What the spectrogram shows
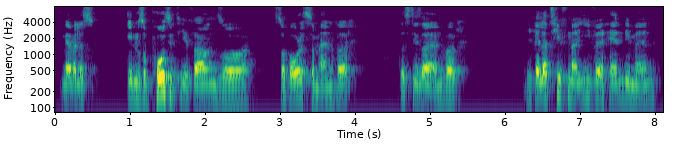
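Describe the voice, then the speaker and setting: Warm, steady and medium in pitch, a young man's voice moves at an ordinary pace as he hosts an informal chat about films. His phrasing is hesitant while he searches for words, and he drops in English slang along the way.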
